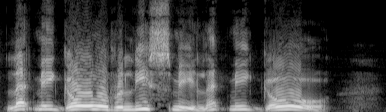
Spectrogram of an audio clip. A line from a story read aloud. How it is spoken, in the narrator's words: the old man howled out of him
